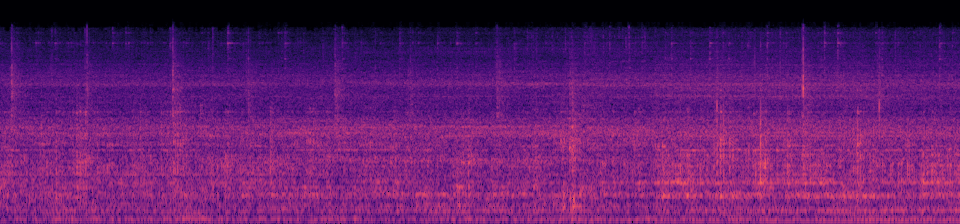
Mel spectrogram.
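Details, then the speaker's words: Refurbished Canedy-Otto drill press with power feed engaged: even mechanical whir from the straight-cut gears, light regular ticking about two per second, no heavy clanks; gear train runs normally. "listen to it so nice even those straight putt gears aren't too loud and clanky you got all sorts of whirligigs and doodads spin them a thing around"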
